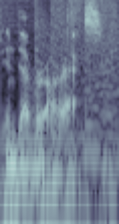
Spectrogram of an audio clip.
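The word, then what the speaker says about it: EndeavorRx: But if you did exist, you could use Endeavor RX. There, did I say that right? – You said it right.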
